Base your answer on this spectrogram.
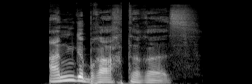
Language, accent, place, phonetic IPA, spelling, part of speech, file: German, Germany, Berlin, [ˈanɡəˌbʁaxtəʁəs], angebrachteres, adjective, De-angebrachteres.ogg
- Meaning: strong/mixed nominative/accusative neuter singular comparative degree of angebracht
